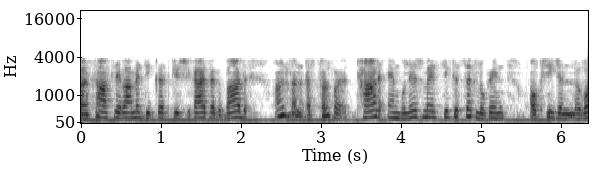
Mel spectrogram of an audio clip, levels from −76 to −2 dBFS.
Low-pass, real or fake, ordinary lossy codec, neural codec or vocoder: 3.6 kHz; fake; none; codec, 16 kHz, 4.8 kbps, FACodec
